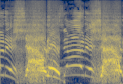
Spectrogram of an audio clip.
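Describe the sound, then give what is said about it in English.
A battle shout as a host goes forth to the fight: loud, raw yelling from several voices that swells and breaks in about three bursts, forceful, with no clear words. “And he came down to the trench as the host was going forth to the fight and shouted.”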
